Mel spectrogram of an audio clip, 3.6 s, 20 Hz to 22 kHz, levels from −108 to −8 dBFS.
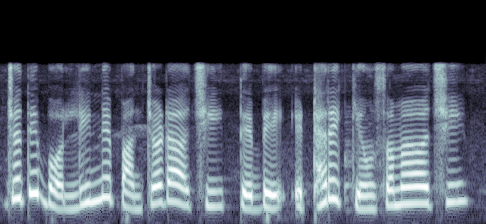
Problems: none marked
